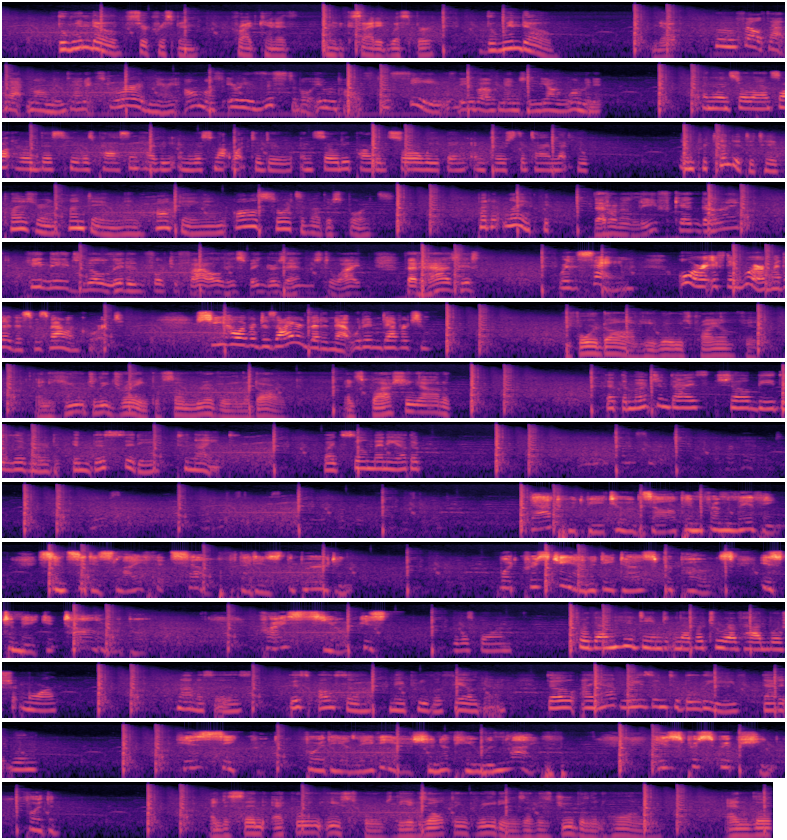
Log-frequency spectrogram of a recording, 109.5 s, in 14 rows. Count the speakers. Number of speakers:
10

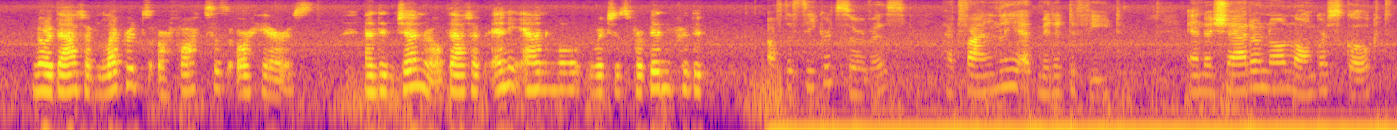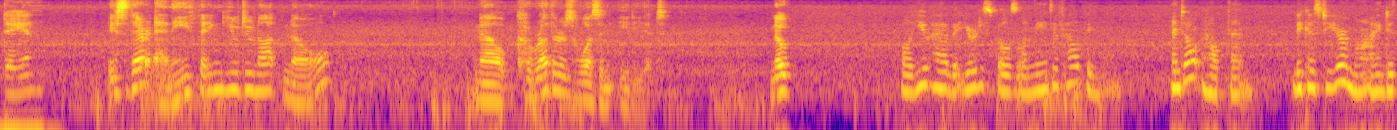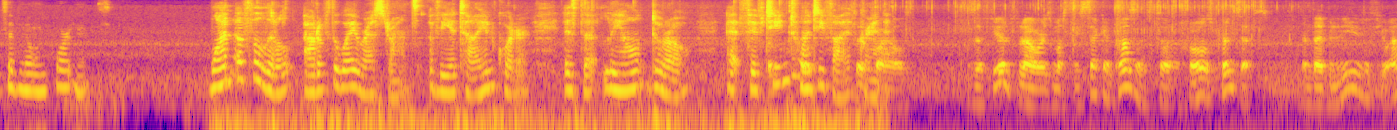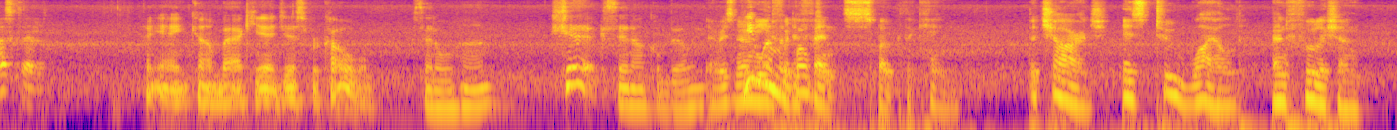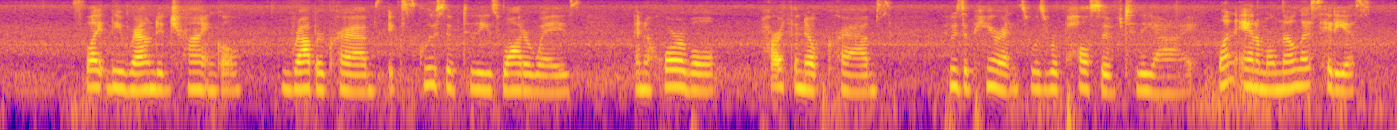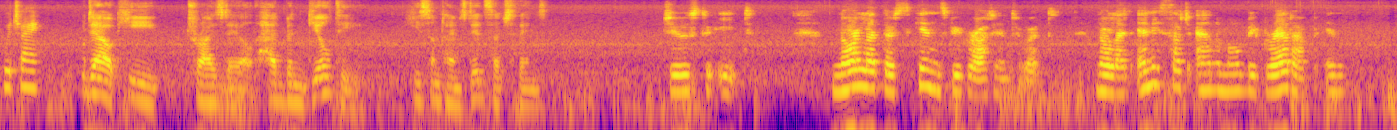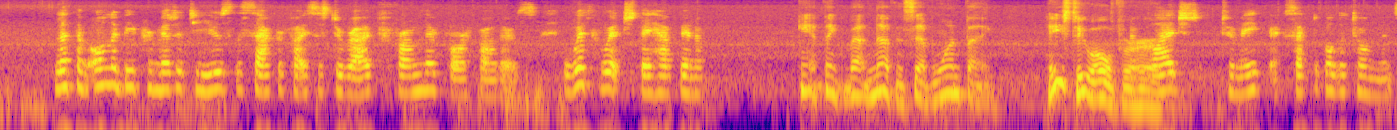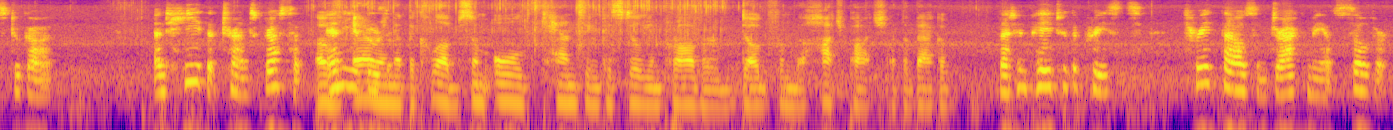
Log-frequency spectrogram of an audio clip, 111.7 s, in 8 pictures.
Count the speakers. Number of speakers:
9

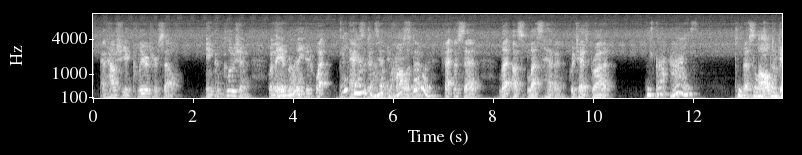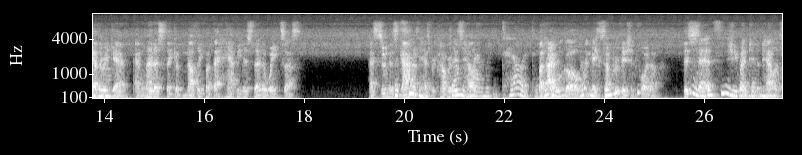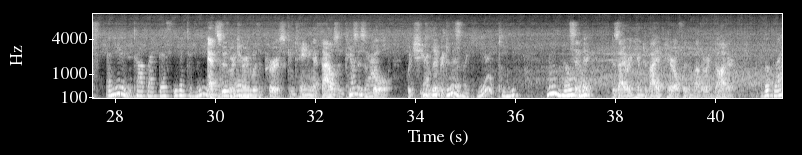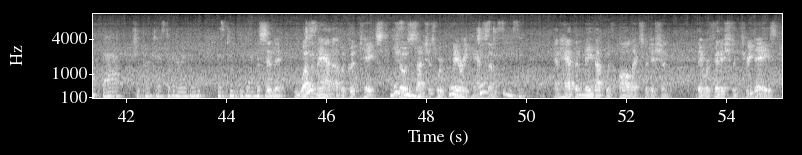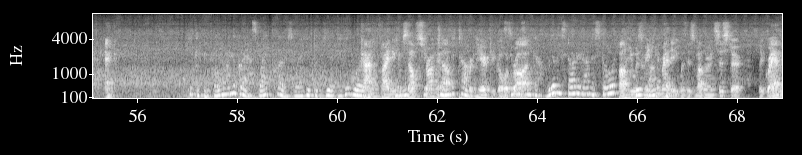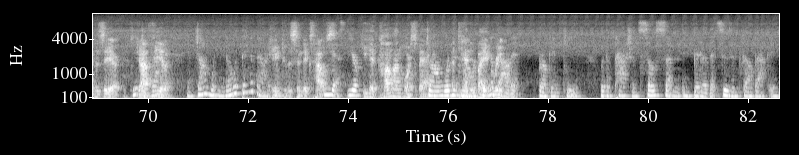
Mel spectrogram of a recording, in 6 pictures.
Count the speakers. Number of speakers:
2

